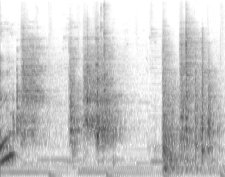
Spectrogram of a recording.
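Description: Interchangeable sandwich-maker plates clattering against each other and the drawer as they are handled and set into a kitchen drawer: a few separate knocks, about half a second in, around one second and just before the end.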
